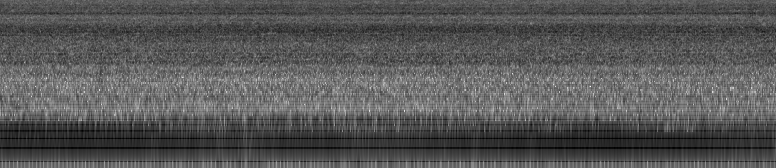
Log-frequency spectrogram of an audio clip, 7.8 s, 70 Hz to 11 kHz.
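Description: A 1938 Packard Eight sedan's straight-eight engine runs smoothly at a low, even hum, steady and moderately quiet with no voices over it.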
